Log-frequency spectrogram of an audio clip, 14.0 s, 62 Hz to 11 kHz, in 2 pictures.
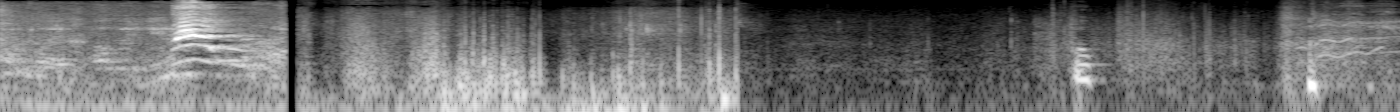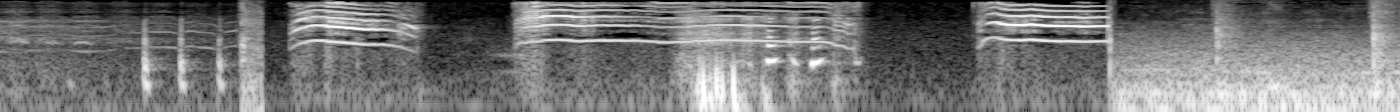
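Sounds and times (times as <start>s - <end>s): small clicks and rustling: 2.1s - 6.6s
cat meowing: 8.4s - 11.3s, 11.9s - 12.6s.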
